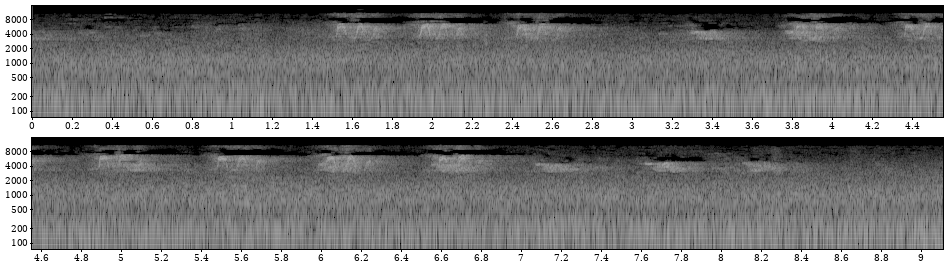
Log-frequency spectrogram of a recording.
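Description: Short, high, bird-like chirps repeating about twice a second over a steady, rumbling background noise; the chirps begin about a second and a half in and thin out near the end.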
